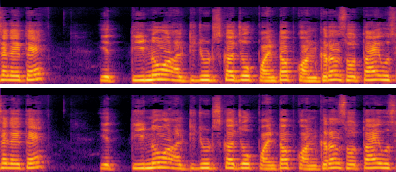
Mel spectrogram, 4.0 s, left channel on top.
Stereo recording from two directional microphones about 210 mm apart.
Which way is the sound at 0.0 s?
15° left (ahead or behind).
